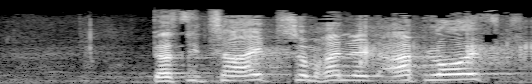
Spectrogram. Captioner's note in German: Beifall DIE LINKE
